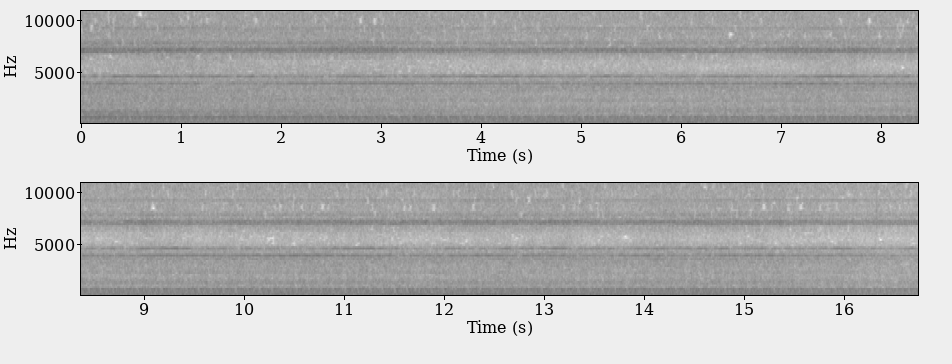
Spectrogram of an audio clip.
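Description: A diesel locomotive engine rumbles and idles loudly close by.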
